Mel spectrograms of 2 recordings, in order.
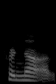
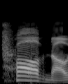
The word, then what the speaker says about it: Pranav: It's not pronounced Pranav. It's pronounced Pranav. It's not pronounced Provnov.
